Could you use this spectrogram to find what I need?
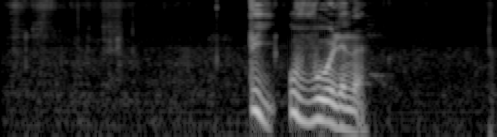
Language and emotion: Russian, angry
